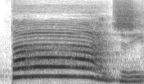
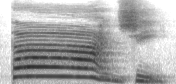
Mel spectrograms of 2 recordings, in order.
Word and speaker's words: tarde: Tarde. Aquela dica. Pronuncie como se fosse chamando alguém. Tarde.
